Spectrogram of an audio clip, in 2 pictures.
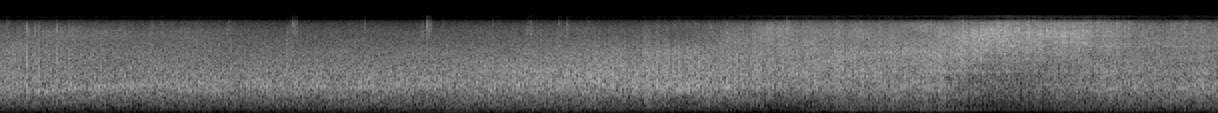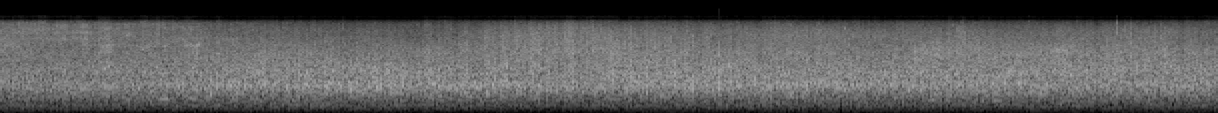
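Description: Steady city street traffic noise at night, a continuous rush of engines and tyres. About seven seconds in, a louder hiss swells and fades over roughly two seconds.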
